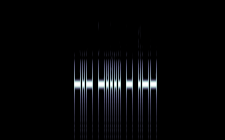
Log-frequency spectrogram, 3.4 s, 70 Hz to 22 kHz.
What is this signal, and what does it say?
Morse code, heard as a keyed tone, about 42 wpm, 700 Hz. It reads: K6TW
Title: NA SOTA Activator Callsigns 40wpm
